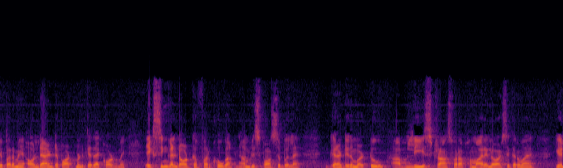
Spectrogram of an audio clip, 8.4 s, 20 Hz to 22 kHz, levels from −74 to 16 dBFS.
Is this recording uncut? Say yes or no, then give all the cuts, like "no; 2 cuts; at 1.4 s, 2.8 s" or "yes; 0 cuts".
no; 3 cuts; at 3.6 s, 4.8 s, 5.9 s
